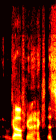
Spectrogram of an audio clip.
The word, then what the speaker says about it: Galifianakis: movie of the characters, so they had Zach Galifianakis. I can't say his name. How to say Zach's last name? Galifianakis.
